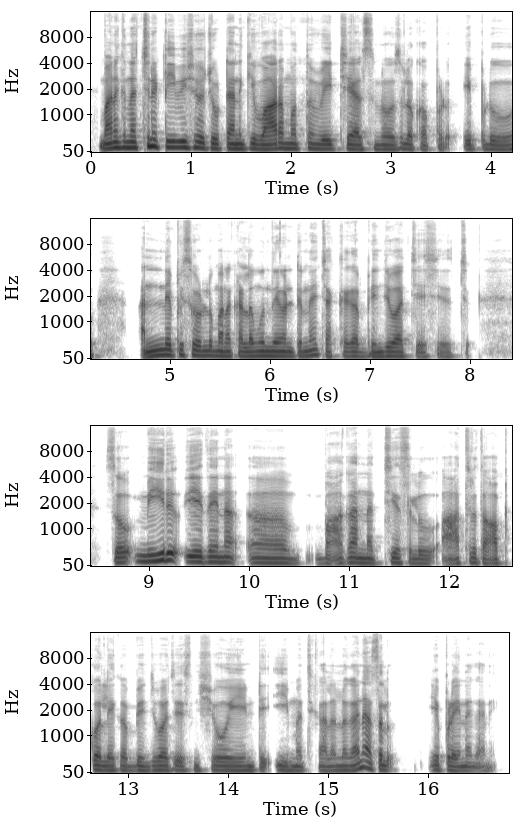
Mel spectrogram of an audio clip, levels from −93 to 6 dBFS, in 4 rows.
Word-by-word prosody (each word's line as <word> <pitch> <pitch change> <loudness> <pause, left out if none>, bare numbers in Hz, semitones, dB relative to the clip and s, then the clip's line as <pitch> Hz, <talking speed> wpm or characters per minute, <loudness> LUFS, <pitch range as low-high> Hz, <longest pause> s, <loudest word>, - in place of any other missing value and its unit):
మనకి 145 +4 +6
నచ్చిన 145 +5 +6
TV 155 -1 +6
show 150 - +4
చూడటానికి, 120 -1 +2
వారం 120 +3 +6
మొత్తం 125 +1 -2
వెయిట్ 115 0 +1
చేయాల్సిన 110 -2 0
రోజులొకప్పుడు. 105 -3 -4 0.2
ఇప్పుడు 110 0 -4 0.7
అన్ని 125 +6 +4
ఎపిసోడ్‌లు 125 -2 0
మన 115 - +3
కళ్ళ 110 -1 +2
ముందే 115 0 +3
ఉంటున్నాయి. 115 +5 -1
చక్కగా 110 +1 -2
బింజ్ 105 +2 0
వాచ్ 110 0 -1
చేసేయొచ్చు. 105 +1 -10 0.7
సో, - - +1 0.3
మీరు 180 +4 +7 0.2
ఏదైనా 135 -1 +2 0.3
ఆహ్, 115 -1 0 0.4
బాగా 120 +3 -2
నచ్చి 110 +2 -5
అసలు 105 -2 -4 0.3
ఆత్రుత 120 +1 -6
ఆపుకోలేక, 110 0 -2 0.2
బింజ్ 105 0 -3
వాచ్ 110 0 -2
చేసిన 105 0 -8
షో, 110 - -2 0.2
ఏంటి? 105 -1 -4 0.2
ఈ - - -3
మధ్య 95 - -9
కాలంలో 100 +1 -3
గాని, 165 +7 +2
అసలు 125 -2 -1 0.5
ఎప్పుడైనా 100 -2 -2
గాని? 95 - -13
115 Hz, 150 wpm, -23 LUFS, 105-125 Hz, 0.7 s, మీరు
